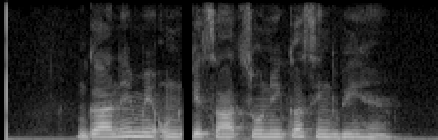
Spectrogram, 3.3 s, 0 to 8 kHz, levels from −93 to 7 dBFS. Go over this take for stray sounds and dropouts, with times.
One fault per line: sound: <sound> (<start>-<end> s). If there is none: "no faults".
sound: dropout (1.4-1.4 s)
